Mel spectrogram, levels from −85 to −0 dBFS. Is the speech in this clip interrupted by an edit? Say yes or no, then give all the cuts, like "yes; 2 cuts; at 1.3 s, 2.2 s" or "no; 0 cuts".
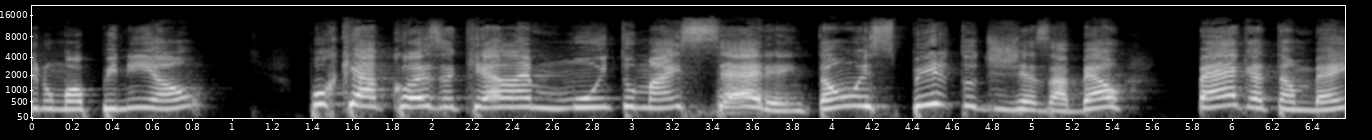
no; 0 cuts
